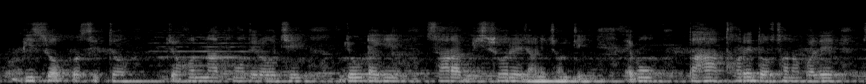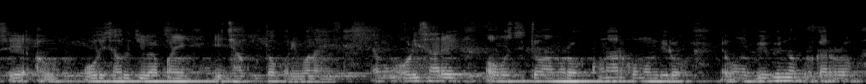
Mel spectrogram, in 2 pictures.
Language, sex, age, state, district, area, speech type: Odia, male, 18-30, Odisha, Subarnapur, urban, spontaneous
